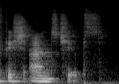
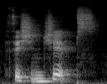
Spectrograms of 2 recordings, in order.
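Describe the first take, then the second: First: The word 'and' is said in full. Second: The word 'and' is reduced to 'n'. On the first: The speaker calls it wrong. "we don't say fish and chips. Nobody says that" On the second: The speaker calls it right. "this n we also use for other famous things like fish and chips"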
